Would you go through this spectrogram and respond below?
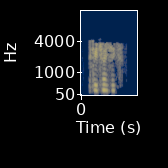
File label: Police Department Dispatch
